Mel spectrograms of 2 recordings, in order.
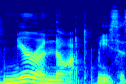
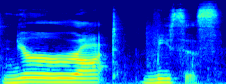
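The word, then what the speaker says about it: neurotmesis: Um, and then the the last one, the most severe one is a neurotis, which I often mispronounce as neuronaut meis, but it's neurotis.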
